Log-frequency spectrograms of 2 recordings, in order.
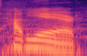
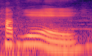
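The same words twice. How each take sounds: First: It ends with a Spanish-style R sound. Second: It ends in a French-style vowel, no R. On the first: The speaker calls it right. "It's Javier. Something along those lines" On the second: The speaker calls it wrong. "Not an A either. It's not like it's French. It's not Javier"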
